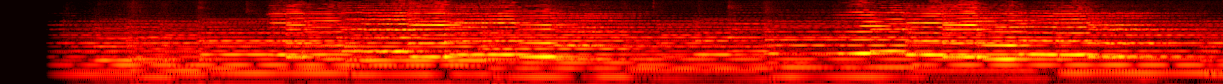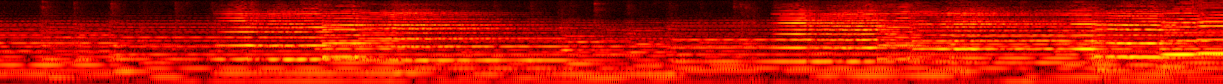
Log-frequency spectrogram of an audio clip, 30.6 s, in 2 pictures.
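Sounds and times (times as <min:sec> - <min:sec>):
violin: 0:00.7 - 0:30.5.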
